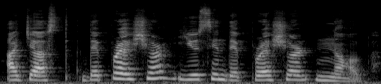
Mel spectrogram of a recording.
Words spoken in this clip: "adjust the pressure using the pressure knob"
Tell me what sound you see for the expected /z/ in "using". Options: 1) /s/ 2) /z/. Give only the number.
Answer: 1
